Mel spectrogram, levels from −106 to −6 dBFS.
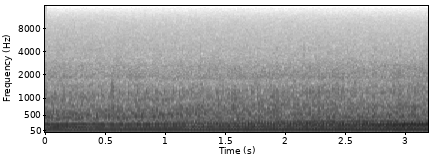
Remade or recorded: recorded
